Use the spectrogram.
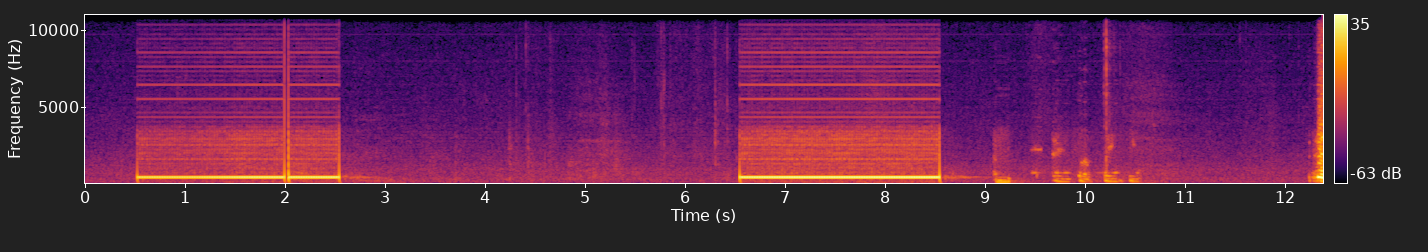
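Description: Steady telephone dial tone during a call placed into an assembly meeting, two long identical bursts of about two seconds separated by silence, loud and close, followed by a few brief clicks and a short voice fragment.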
